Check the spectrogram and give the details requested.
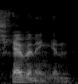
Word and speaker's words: Scheveningen: I think it's Scheveningen, the Dutchies say.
